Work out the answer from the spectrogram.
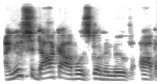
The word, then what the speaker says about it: Sidakov: He says Sadakov. I'm going to say Sadakov. I said Sidakov forever. Mm-hmm. I'm going to follow Beloglatsov there. I'll say Sadakov. So I knew Sadakov was going to move up.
